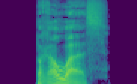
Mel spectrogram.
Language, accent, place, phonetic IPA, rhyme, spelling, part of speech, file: German, Germany, Berlin, [ˈbʁaʊ̯ɐs], -aʊ̯ɐs, Brauers, noun, De-Brauers.ogg
- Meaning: genitive singular of Brauer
